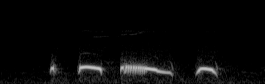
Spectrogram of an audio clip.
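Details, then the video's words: Trapping lure spotted dove, long call: a quick initial note, an arched coo, a drawn-out descending coo and a closing arched coo, close and clean. "Cu gáy mồi cây - gáy gọi dài"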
